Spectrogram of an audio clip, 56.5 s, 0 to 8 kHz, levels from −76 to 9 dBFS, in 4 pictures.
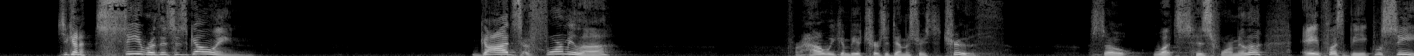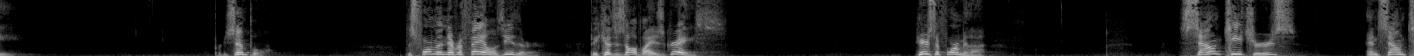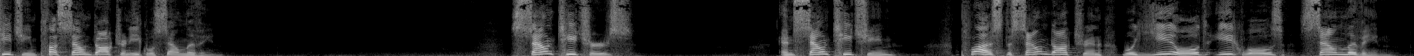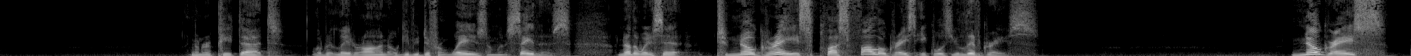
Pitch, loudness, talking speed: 170 Hz, -20 LUFS, 115 wpm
